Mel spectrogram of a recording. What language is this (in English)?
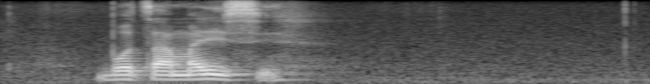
Tswana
